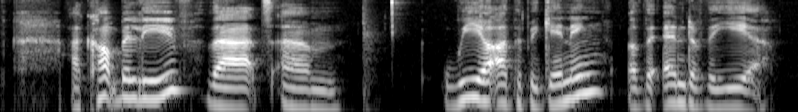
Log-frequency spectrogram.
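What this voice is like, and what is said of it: Nasal voice from a cold. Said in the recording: “I sound very nasal. I am nursing a cold”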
